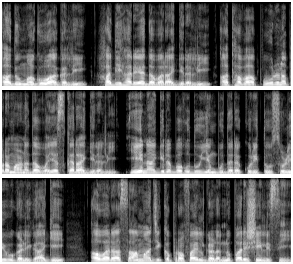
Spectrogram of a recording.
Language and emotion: Kannada, neutral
